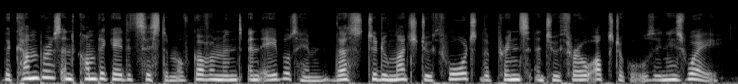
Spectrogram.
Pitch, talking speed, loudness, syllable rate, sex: 215 Hz, 195 wpm, -16 LUFS, 5.0 syllables/s, female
